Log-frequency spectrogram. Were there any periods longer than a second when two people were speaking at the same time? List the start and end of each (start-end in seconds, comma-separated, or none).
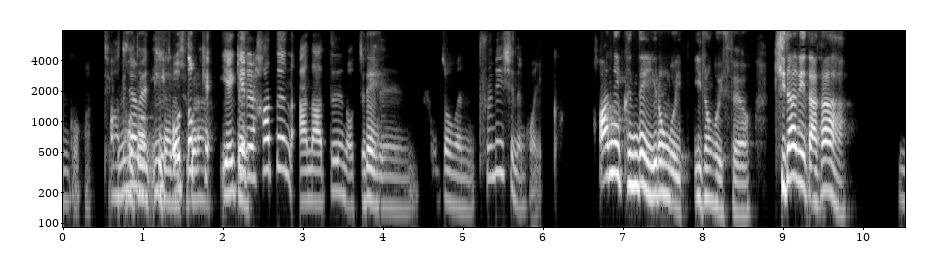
0.6-2.4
